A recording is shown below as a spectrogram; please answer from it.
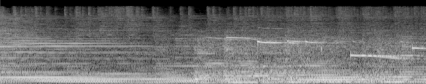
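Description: Rock music led by electric guitar holding sustained chords, with no drums, and a lead note sliding down in pitch in the second half.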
